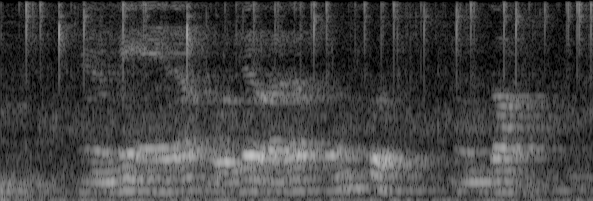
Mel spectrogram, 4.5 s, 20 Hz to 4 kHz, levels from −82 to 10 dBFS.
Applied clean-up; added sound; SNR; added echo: none; Sink (filling or washing); 11 dB; reverberation time 1.0 s.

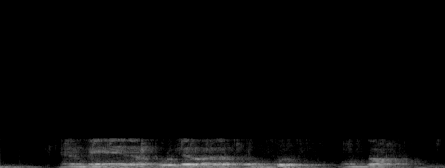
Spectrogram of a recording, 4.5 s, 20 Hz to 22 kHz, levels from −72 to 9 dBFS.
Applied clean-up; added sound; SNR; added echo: neural separator model SepFormer DNS4.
